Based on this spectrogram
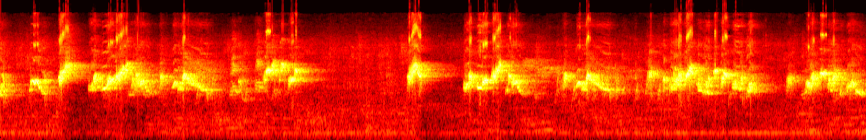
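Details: Song of a red-whiskered bulbul, a Vietnamese cage-bird favourite, meant to prompt other birds to sing: almost continuous liquid, warbling phrases broken by one brief pause, with a soft steady hum behind.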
